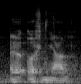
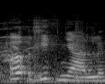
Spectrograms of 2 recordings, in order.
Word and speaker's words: orignal: Orignal. Okay. Yeah. Orignal.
